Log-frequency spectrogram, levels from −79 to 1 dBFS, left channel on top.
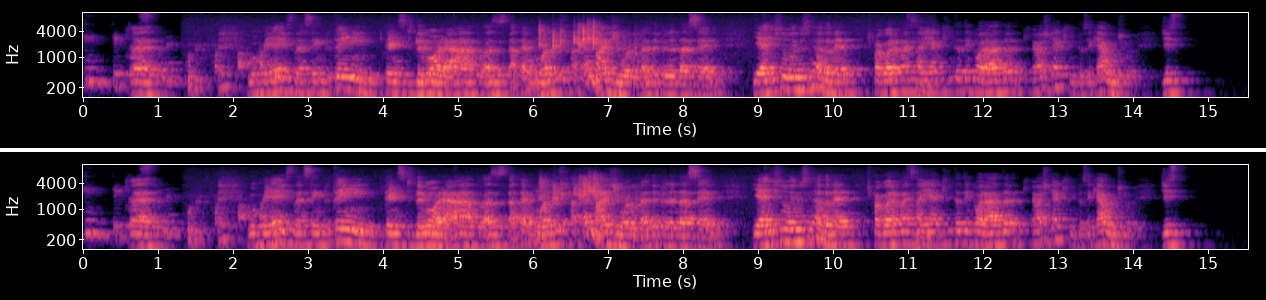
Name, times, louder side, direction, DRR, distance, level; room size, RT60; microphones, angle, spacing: voice 1, 0.0-1.9 11.0-11.4, equal, 15° left, -4 dB, 1.2 m, -39 dB
sound 1, 1.3-11.4, left 1 dB, 50° left, 1.0 m, -34 dB
voice 2, 1.8-10.2 10.5-14.6, equal, 35° right, -3 dB, 0.8 m, -26 dB
5.1 x 3.3 x 2.3 m, 0.73 s
head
